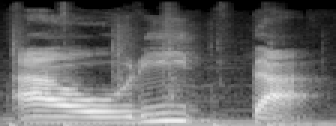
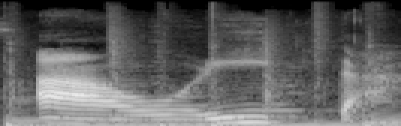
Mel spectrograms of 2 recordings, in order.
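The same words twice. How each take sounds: First: It is dragged out, less deep. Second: It is said in a very deep voice.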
